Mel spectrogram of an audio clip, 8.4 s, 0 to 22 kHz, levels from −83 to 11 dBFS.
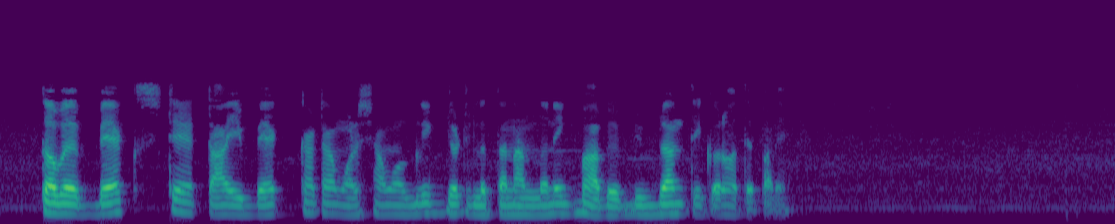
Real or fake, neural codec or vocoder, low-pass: fake; vocoder, 44.1 kHz, 128 mel bands every 512 samples, BigVGAN v2; 5.4 kHz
